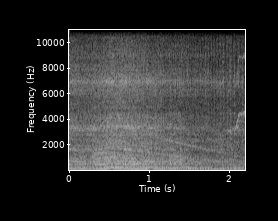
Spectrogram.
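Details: Bajaj CT 100 with 17,000 km, started and revved: the engine rises and falls with a rough metallic knock riding on the exhaust note, pointing to a loose balancer weight.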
